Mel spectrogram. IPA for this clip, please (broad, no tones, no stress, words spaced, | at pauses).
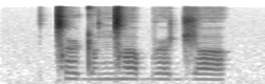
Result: ǀə˞ɖɔŋ͡ǀʌ bə˞d͡ʒʌ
